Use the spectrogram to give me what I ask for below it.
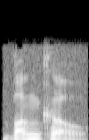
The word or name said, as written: bunko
